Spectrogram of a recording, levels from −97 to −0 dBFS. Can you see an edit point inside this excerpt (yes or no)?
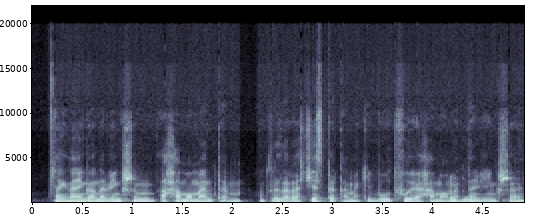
no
